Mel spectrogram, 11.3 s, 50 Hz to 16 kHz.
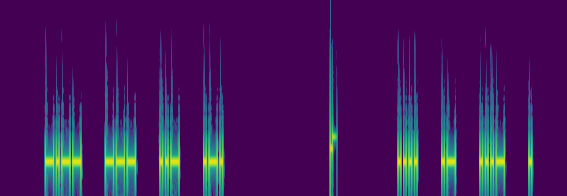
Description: Morse code, heard as a keyed tone, about 22 wpm, spaced as for 12 wpm, 700 Hz. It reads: YOUR HAVE
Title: 3x Character Spacing - Top 100 Words - 22wpm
